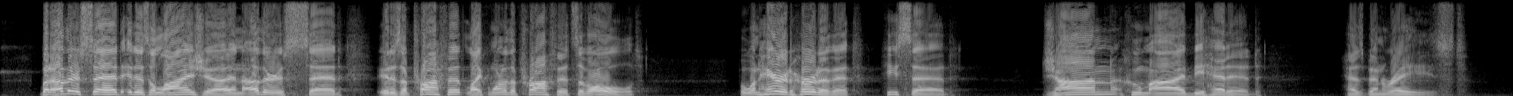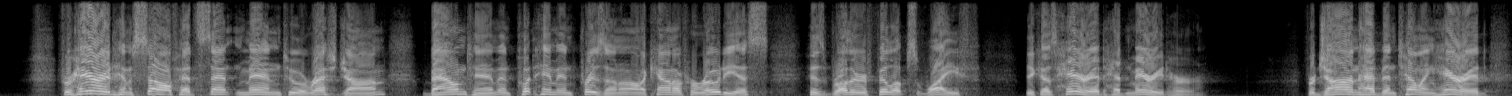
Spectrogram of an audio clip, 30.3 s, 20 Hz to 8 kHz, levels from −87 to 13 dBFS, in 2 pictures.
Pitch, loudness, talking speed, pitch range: 160 Hz, -14 LUFS, 140 wpm, 140-185 Hz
